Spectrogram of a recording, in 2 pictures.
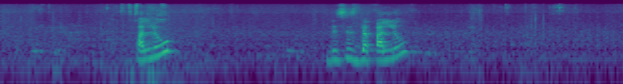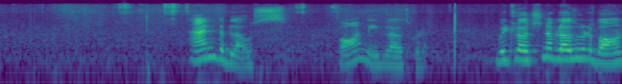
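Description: Silk fabric rustles as it is unfolded.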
